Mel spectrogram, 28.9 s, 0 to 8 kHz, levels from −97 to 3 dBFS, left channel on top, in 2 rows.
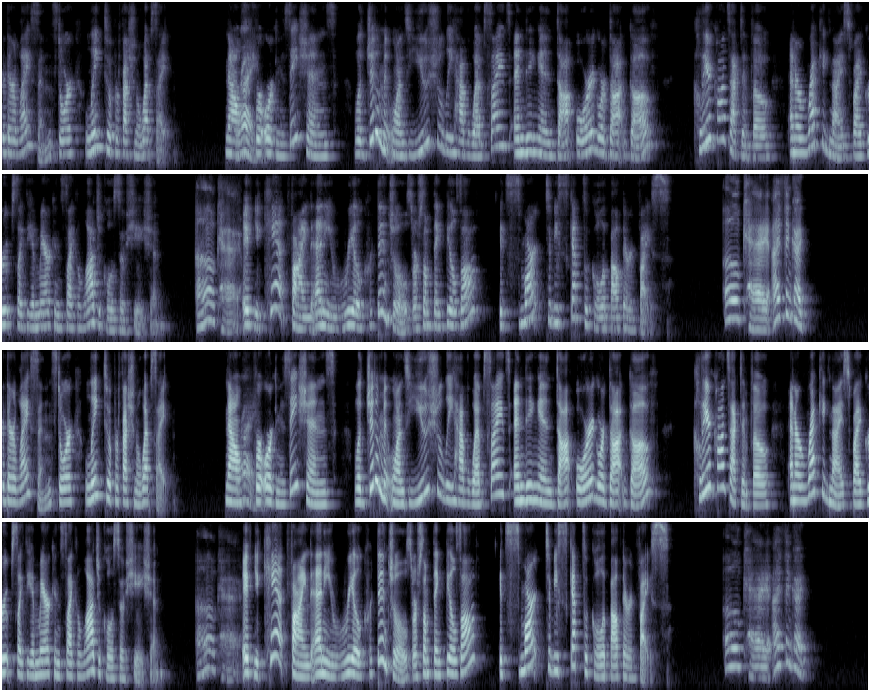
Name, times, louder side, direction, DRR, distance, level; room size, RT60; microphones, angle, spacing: voice 1, 0.0-2.7 3.7-5.4 5.9-10.8 11.5-12.8 13.1-17.1 18.5-22.3 23.0-25.5, right 7 dB, 75° right, 0.4 m, -26 dB
voice 2, 3.9-4.2 17.7-18.4 26.5-27.8, left 6 dB, 70° left, 0.5 m, -30 dB
4.0 x 2.2 x 4.3 m
head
